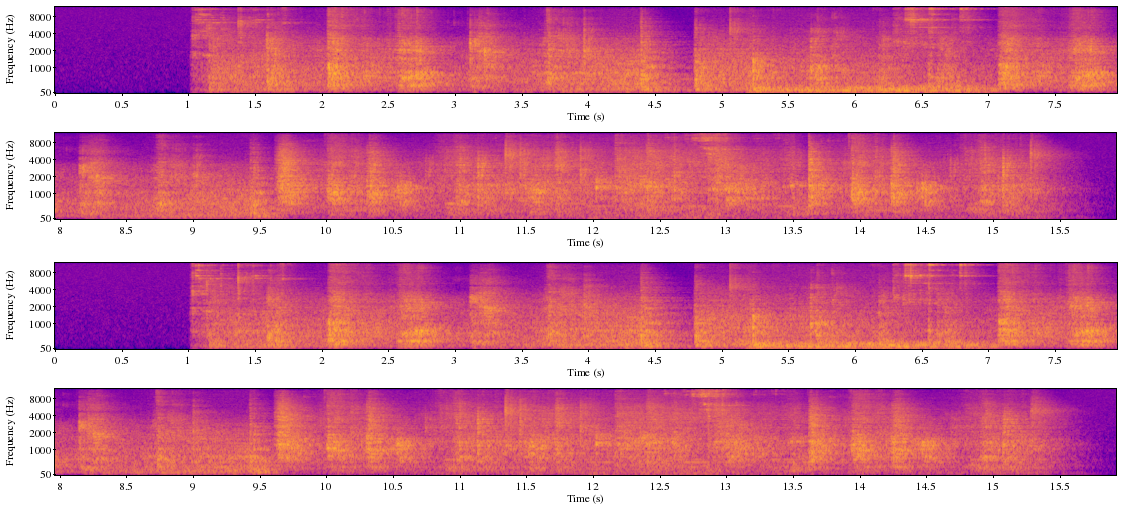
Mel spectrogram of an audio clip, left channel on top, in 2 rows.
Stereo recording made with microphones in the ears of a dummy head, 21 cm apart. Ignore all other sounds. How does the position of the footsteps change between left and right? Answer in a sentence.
In this clip you hear the footsteps go right and come back.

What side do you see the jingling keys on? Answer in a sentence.
In this clip you hear the jingling keys on the right.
